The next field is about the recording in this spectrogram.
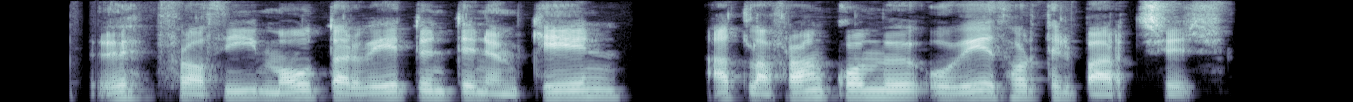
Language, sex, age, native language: Icelandic, male, 50-59, Icelandic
